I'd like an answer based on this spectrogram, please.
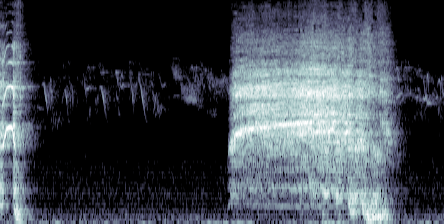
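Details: Farm horse giving a loud, rough, shaking whinny that lasts about a second and a half, after a short knock at the start. Faint bird chirps are heard between the sounds.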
